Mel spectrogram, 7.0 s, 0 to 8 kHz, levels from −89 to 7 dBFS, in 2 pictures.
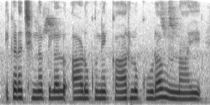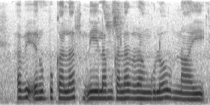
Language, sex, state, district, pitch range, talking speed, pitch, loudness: Telugu, female, Telangana, Hyderabad, 190-205 Hz, 120 wpm, 195 Hz, -15 LUFS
